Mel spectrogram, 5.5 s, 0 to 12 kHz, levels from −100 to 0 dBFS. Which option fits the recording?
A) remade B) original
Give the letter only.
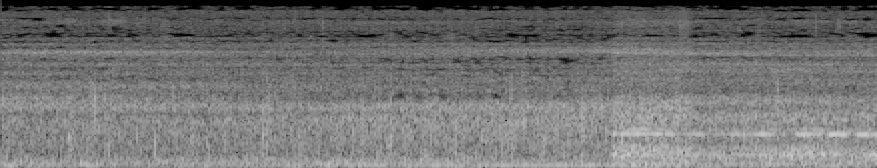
B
